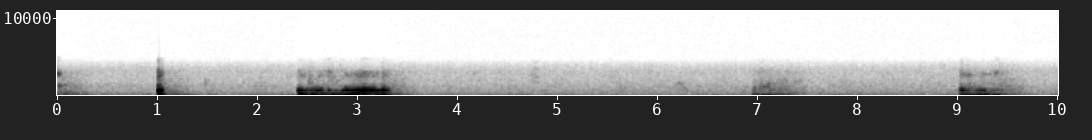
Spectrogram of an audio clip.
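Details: A sleeping cat snoring softly: three raspy, breathy bursts, the first longest at about a second, the others shorter, separated by quiet pauses of several seconds, with a brief sharp click near the start.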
